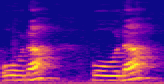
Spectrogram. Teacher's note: we've got the er sound at the end we tend to give that a schwa sound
